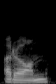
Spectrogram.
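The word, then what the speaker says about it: อารมณ์: In the Thai language, the word aramana, pronounced arom, always means the emotions, and sometimes in this book it also means the emotions.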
